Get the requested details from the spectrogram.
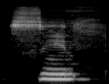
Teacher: سین جو ہے زبان کو ہم دانتوں سے باہر نہیں نکالیں گے بلکہ دانتوں کے اندر رکھ کر اس کو سیٹی کے ساتھ ادا کریں گے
